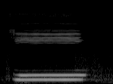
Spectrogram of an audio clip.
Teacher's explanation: یا ساکن سے پہلے زیر آ رہا ہے، یا مدہ ہو رہا ہے، یا مدہ کو ایک الف یعنی 2 حرکات کے برابر کھینچ کے پڑھیں گے اور زیر کو نیچے گراتے ہوئے ادا کریں گے. کا یا زیر کی.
